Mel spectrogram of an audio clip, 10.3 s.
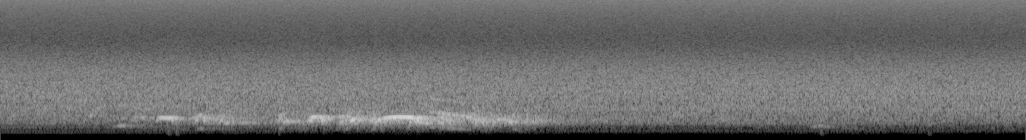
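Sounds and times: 
Barred owl hooting: 0.9s - 5.6s.

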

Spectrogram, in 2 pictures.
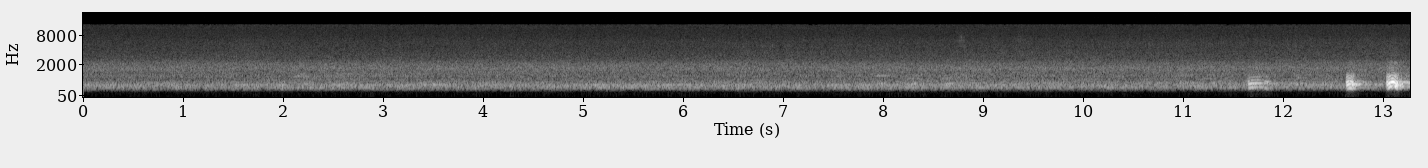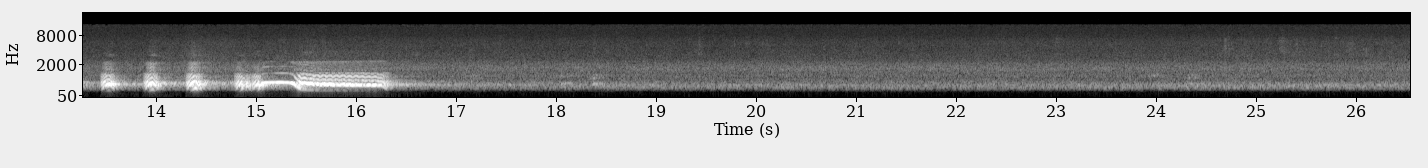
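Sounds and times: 
barred owl hooting: 11.6s - 12.0s, 12.6s - 16.8s.

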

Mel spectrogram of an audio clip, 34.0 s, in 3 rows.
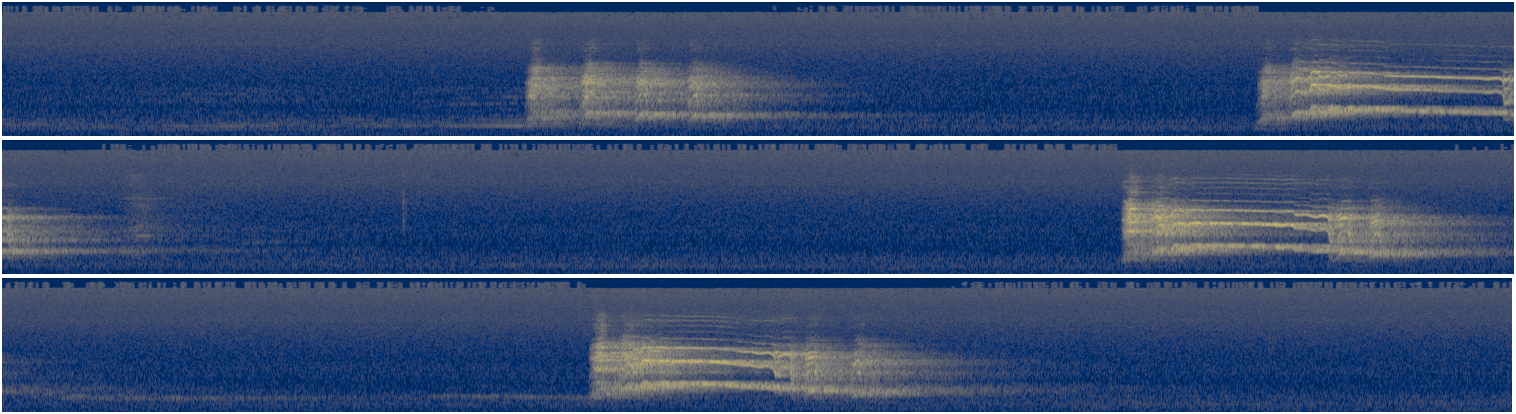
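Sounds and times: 
coyotes howling: 3.6s - 6.3s, 9.4s - 12.2s, 19.8s - 30.6s.

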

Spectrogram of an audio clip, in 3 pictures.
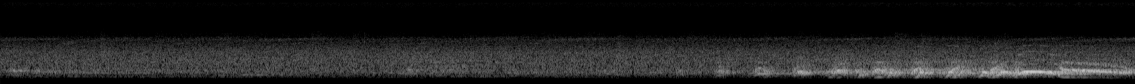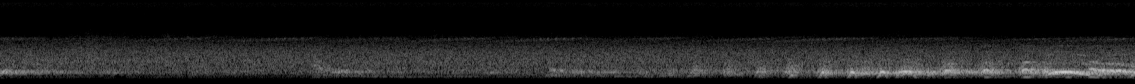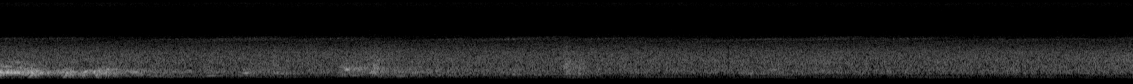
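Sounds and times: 
barred owl hooting: 7.2s - 12.0s, 16.8s - 27.0s.

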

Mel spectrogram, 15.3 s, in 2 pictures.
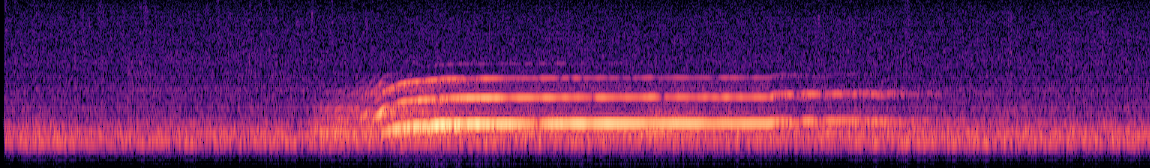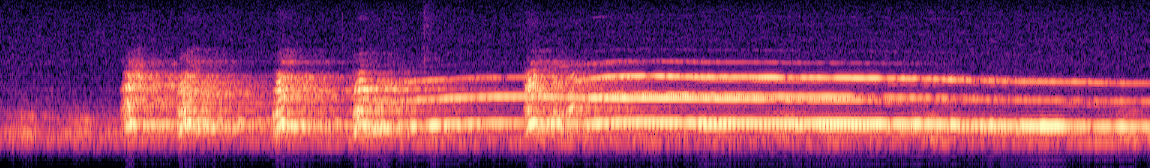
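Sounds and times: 
several coyotes howling: 2.0s - 6.7s, 7.6s - 15.3s.

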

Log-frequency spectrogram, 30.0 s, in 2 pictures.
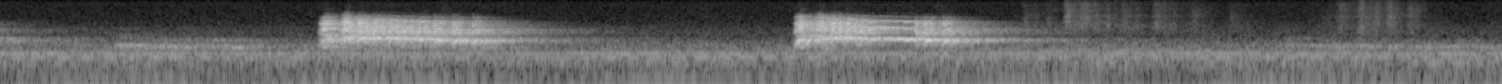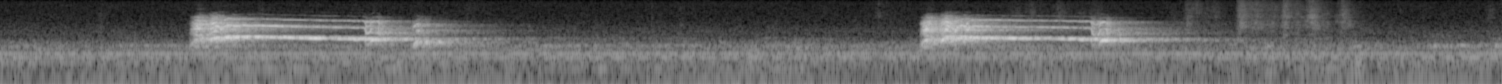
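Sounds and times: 
coyotes howling: 0.0s - 5.9s, 7.9s - 11.6s, 16.3s - 21.3s, 24.2s - 27.4s, 28.0s - 30.0s.

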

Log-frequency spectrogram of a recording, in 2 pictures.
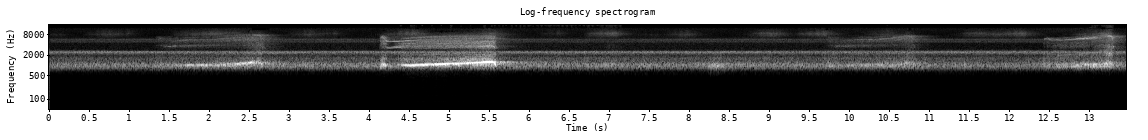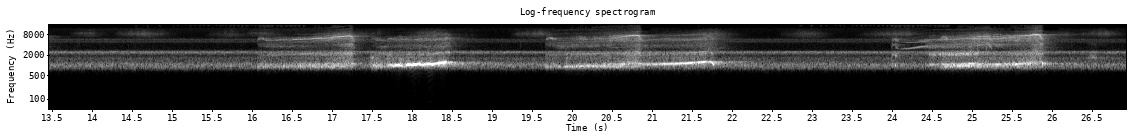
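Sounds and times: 
Barred Owl calling: 1.3s - 3.3s, 4.1s - 6.0s, 9.7s - 11.0s, 12.4s - 13.8s, 16.0s - 18.8s, 19.5s - 22.2s, 24.0s - 26.8s.

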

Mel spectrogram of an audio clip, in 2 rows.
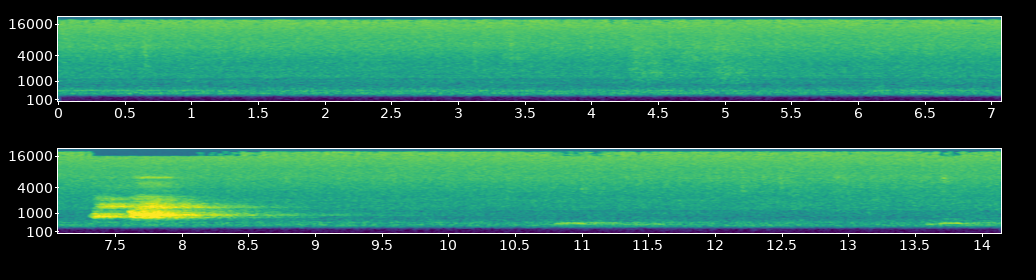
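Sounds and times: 
low hiss: 0.0s - 14.1s
red fox harsh yelp: 7.4s - 9.0s.

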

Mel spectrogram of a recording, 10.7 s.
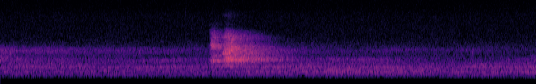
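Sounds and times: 
red fox calling with raspy cries: 4.2s - 5.6s.

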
